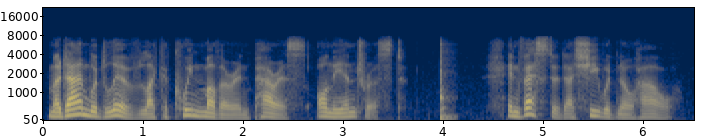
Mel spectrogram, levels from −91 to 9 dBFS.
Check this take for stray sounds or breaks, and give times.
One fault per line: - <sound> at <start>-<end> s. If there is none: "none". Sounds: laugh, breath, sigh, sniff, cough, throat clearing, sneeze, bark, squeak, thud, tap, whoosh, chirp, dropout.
- tap at 4.0-4.1 s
